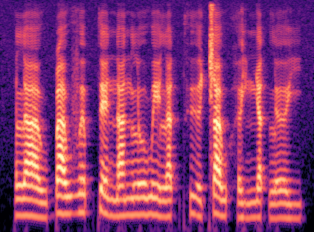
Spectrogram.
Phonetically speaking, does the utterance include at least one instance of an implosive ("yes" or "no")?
yes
